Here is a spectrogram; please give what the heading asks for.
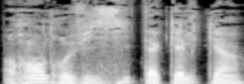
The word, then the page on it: rendre visite a quelquun: French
